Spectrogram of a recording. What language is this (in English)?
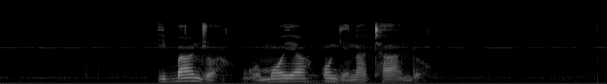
Xhosa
